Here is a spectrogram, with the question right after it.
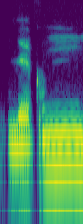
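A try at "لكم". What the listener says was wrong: आप मीम पर गुना कर रहे वजह क्या है इसकी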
